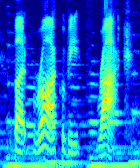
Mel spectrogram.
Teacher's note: it sounds to me like it goes into a regular ah, or at least a Middle American ah, when it is preceded by a C sound or a T sound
